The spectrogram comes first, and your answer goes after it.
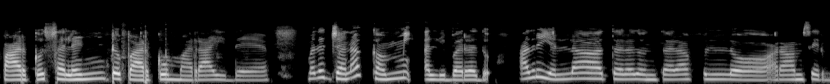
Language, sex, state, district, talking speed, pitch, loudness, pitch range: Kannada, female, Karnataka, Shimoga, 110 wpm, 230 Hz, -18 LUFS, 215-255 Hz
